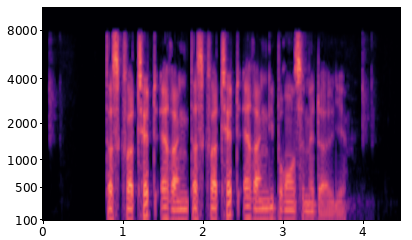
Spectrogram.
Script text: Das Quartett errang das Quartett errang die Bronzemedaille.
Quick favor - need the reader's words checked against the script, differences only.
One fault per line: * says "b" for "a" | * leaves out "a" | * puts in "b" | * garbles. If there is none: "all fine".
all fine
